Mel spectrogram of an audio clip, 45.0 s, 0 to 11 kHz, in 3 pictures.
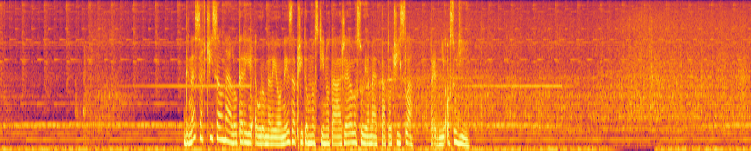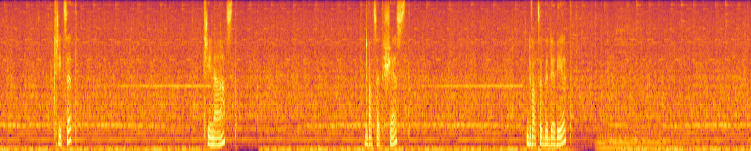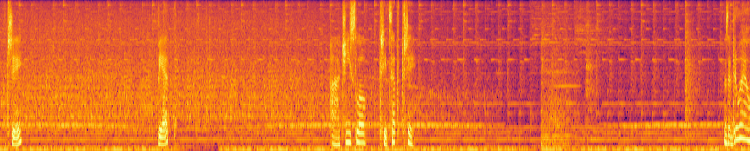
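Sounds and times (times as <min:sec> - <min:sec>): background music with held tones: 0:00.0 - 0:45.0
machine humming: 0:06.9 - 0:39.4.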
